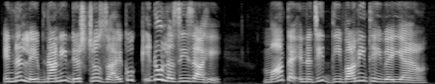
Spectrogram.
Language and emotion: Sindhi, happy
